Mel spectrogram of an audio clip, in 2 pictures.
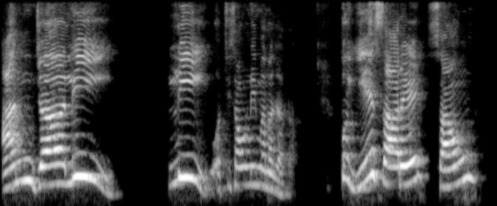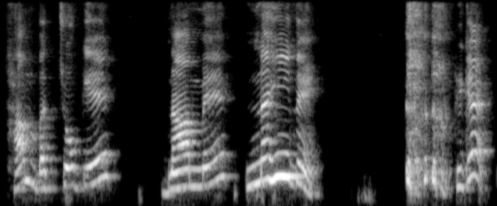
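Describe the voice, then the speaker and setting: A man's voice: extremely high pitch, fairly bright tone, echoey room. A man teaching numerology, who repeats single syllables again and again and stretches them out for emphasis. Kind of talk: explanatory lesson.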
